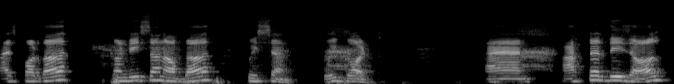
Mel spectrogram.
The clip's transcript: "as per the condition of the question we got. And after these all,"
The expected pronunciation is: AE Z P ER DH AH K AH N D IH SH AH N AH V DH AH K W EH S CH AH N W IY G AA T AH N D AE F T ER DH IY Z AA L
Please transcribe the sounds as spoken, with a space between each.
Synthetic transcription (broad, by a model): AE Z F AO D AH K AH N D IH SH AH N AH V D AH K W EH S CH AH N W IY G AA T AH N D AE F T ER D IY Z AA L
